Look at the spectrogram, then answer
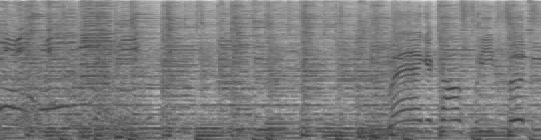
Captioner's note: people shout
